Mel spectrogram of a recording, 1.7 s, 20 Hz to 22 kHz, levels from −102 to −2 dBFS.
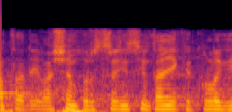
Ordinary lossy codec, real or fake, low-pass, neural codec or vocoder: AAC, 64 kbps; real; 7.2 kHz; none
